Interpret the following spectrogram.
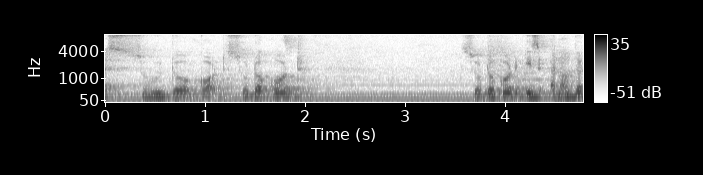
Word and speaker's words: pseudocode: Topic है वो अपना पेसुडोकोड। पेसुडोकोड क्या होता है, किस तरीके से इसको हम लिखते हैं। तो ए पेसुडोकोड इसका जो प्रोनाउंसिएशन है सूडोकोड।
